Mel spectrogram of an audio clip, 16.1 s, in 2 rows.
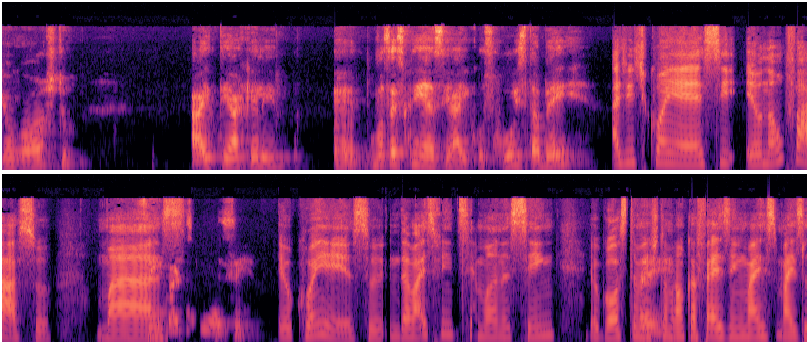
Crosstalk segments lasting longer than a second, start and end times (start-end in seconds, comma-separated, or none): none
